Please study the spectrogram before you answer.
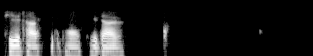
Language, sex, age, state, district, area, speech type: Dogri, male, 30-45, Jammu and Kashmir, Udhampur, rural, conversation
